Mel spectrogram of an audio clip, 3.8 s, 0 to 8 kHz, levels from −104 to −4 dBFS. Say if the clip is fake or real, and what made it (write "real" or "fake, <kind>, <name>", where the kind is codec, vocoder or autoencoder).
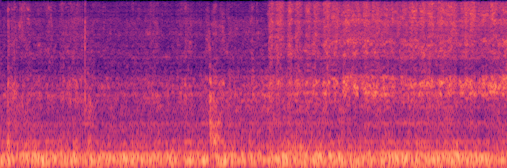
fake, vocoder, HiFi-GAN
